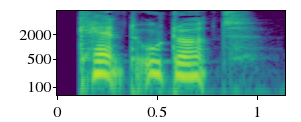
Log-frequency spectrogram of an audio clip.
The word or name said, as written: cand.odont.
